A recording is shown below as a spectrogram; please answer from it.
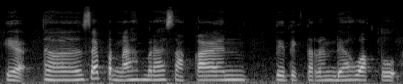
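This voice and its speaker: A woman's voice: medium pitch, little pitch movement, a little slow. A woman guest in a casual interview, speaking earnestly and hesitantly with many fillers.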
